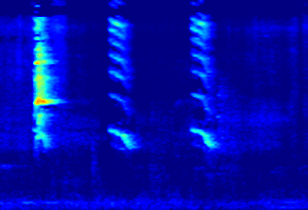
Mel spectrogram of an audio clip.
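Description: A bird calling three times: a loud, harsh call about half a second in, then two shorter calls that fall in pitch, about a second apart.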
